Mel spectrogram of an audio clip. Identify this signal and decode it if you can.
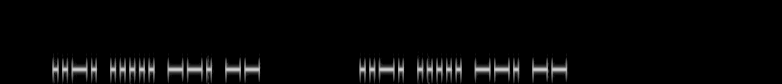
Morse code, heard as a keyed tone, about 25 wpm, 700 Hz. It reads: F5GM F5GM
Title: DXCC-100 Call Signs - 4 Characters - Repeated 2x - 25wpm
